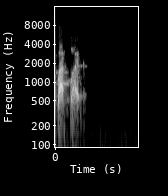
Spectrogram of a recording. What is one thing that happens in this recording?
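A woman speaks a few calm words close by.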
